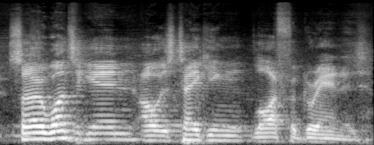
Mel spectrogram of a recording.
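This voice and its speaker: A man in his late thirties with an Australian accent, telling stories in a stand-up comedy set and acting out high, excited voices. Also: normal speed, background noise. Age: 30s. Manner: storytelling, acts out voices with sudden high excited jumps. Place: comedy club stage. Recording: echoey club room with audience.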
